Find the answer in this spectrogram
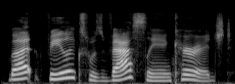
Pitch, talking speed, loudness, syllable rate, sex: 215 Hz, 125 wpm, -19 LUFS, 4.6 syllables/s, female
